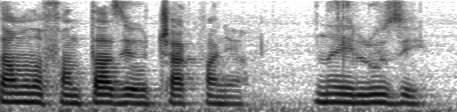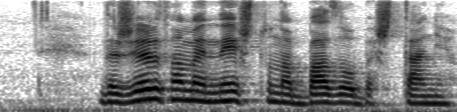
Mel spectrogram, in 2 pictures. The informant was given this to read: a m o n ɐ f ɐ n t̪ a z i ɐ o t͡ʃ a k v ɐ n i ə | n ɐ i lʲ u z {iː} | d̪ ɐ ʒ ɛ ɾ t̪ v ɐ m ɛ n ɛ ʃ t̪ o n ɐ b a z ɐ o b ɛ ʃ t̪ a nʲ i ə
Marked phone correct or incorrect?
correct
